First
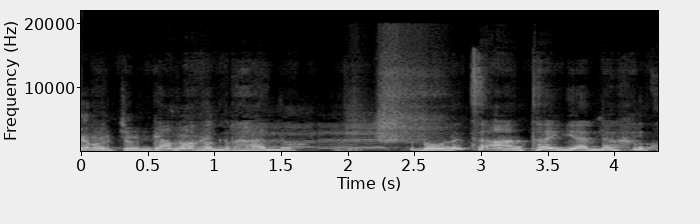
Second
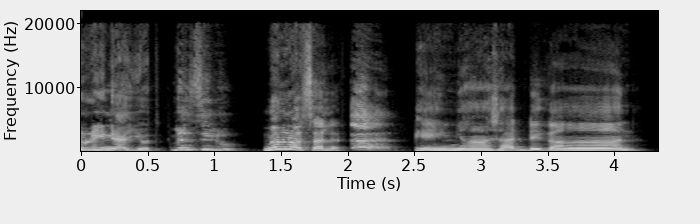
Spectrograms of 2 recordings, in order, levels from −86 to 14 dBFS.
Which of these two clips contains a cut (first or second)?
second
